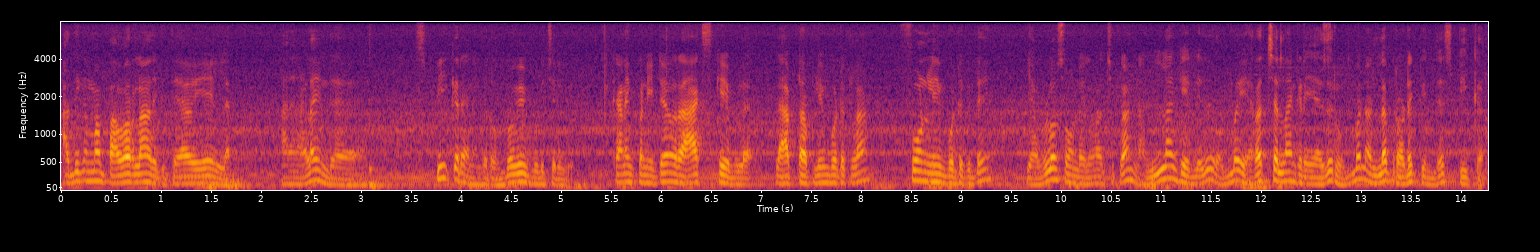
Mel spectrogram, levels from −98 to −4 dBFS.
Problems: constant background noise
